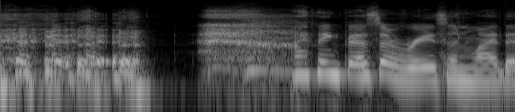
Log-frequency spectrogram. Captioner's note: all laughing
